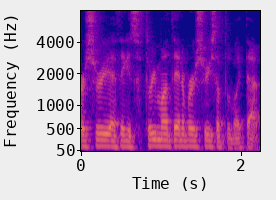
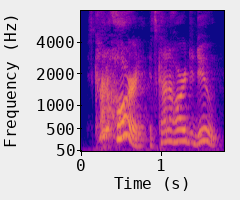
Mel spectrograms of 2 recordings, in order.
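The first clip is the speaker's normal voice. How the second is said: mock strained cry; 8 semitones higher, 4 dB louder than usual.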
